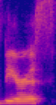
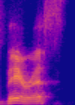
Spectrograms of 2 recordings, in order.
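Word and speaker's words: Verus: it's called the alex beerus series um i pronounced it very wrong until i listened because i thought it was varus incorrect because that was just logic pronouncing english but it's that series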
